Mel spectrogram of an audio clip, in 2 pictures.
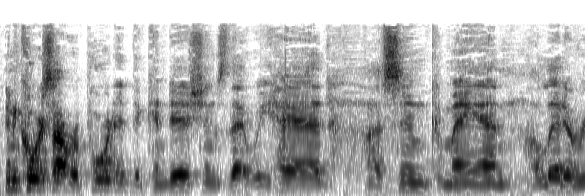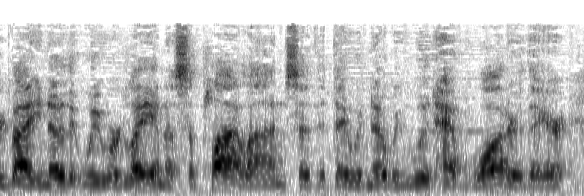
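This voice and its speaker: Measured man recounting, music behind. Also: medium pitch, steady tone, darkish tone, poor audio. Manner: measured, explanatory. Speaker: firefighter, company officer. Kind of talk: documentary interview recollection. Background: background music.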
